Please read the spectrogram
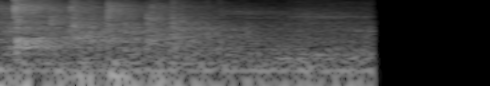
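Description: Computer keyboard keys being tapped, a few quick strokes near the start and then lighter, before all sound cuts off abruptly just before the end.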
